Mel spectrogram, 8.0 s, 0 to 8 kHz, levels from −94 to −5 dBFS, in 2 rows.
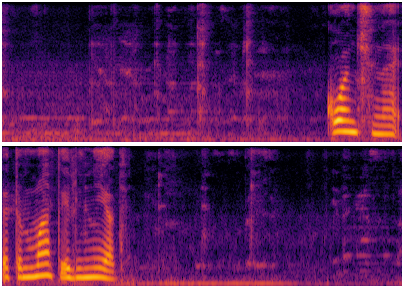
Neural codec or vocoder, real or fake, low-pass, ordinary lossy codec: codec, 16 kHz, 2 kbps, FunCodec, trained on Chinese and English, 25 frames a second; fake; none; none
